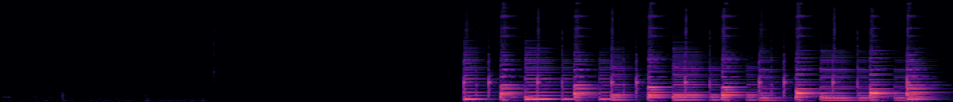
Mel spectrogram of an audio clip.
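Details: Near silence with a few soft clicks for about six seconds, then cheerful tinkling, bell-like music with a regular beat fills the rest, and no animal is heard.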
